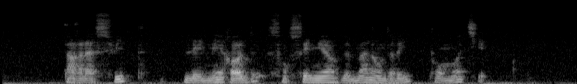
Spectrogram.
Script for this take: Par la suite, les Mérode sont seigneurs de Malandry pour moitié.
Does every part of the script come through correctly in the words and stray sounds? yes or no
yes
